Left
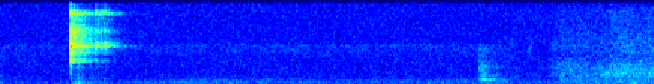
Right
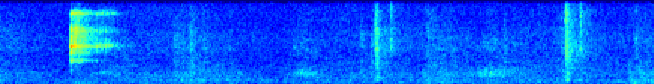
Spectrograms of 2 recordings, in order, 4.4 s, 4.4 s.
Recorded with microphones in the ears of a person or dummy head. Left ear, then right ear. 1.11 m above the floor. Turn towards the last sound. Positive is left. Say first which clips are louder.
# left 1 dB
turn(degrees=35)  # may be behind; listen again after turning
